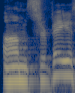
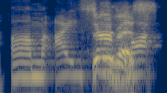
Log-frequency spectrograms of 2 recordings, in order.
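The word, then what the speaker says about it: Servais: Cervea seems to really, really love this team, and I think that team really loves him. Service. His name is Service. I keep saying it wrong.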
